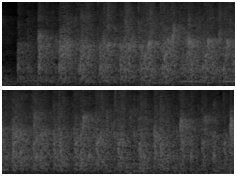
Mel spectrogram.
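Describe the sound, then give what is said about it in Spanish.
Sustained audience applause for viewers watching from Asia fills the whole stretch, a dense, steady patter of many hands clapping at an even loudness with no pauses and no voices on top. “También un fuerte aplauso a Asia.”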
